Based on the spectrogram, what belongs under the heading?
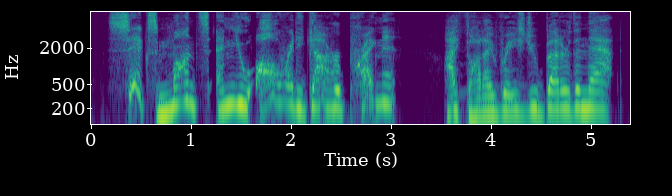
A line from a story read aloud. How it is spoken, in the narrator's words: screamed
